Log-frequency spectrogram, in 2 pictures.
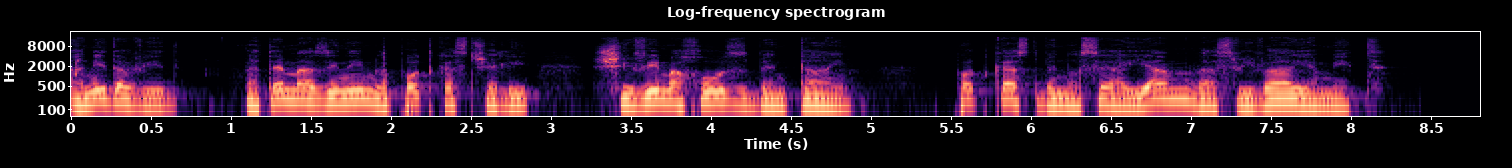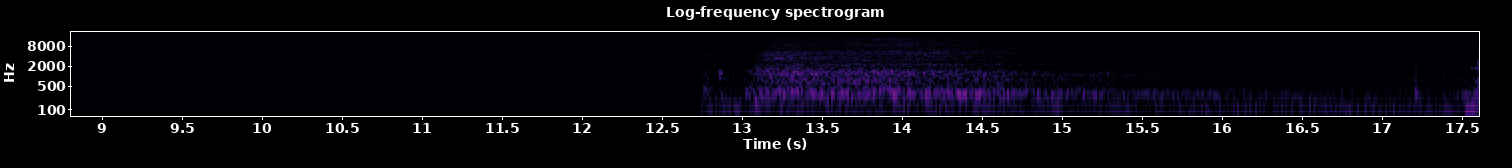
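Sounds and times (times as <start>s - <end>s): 
speech: 0.0s - 8.3s
long hollow breath rushing through a snorkel tube: 12.9s - 16.2s.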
